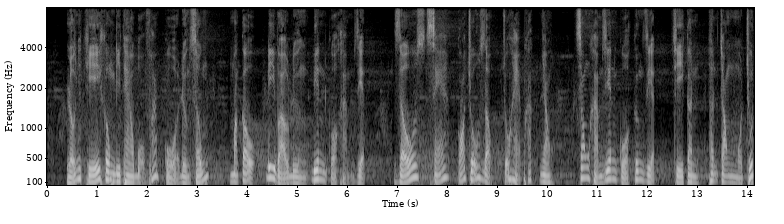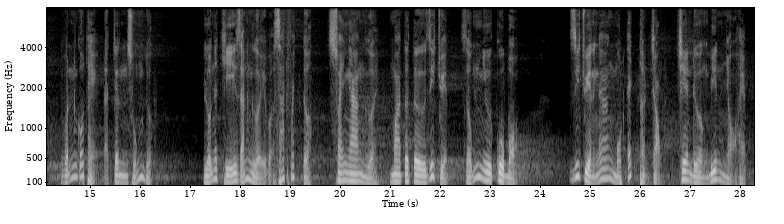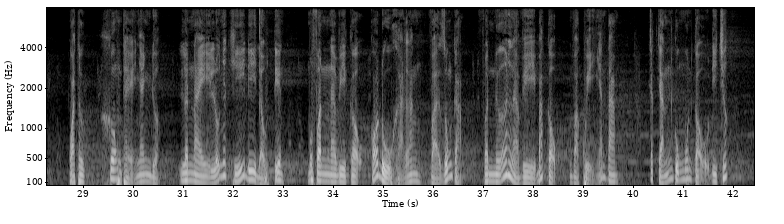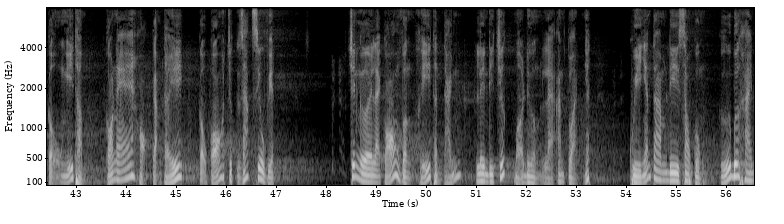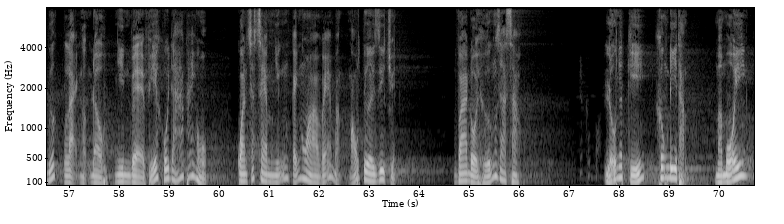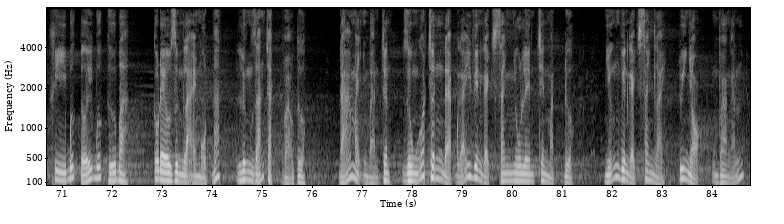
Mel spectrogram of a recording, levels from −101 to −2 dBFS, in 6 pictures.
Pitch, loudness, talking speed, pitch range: 115 Hz, -32 LUFS, 170 wpm, 100-150 Hz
